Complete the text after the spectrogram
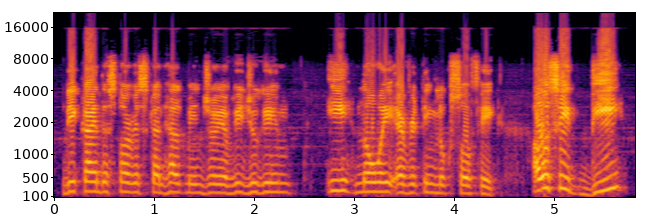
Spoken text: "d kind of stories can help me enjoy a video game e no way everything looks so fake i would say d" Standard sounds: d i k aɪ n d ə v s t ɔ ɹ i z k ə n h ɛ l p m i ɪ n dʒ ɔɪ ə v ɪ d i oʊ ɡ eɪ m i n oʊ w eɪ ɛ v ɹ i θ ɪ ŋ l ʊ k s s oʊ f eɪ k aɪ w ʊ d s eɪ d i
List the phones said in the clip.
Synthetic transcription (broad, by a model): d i k aɪ n d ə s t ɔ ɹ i s k ə n h ɛ l p m i ɪ n dʒ ɔɪ ə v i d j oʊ ɡ eɪ m i n oʊ w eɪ ɛ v ɹ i t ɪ ŋ l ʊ k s s oʊ f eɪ k aɪ w ʊ d s eɪ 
